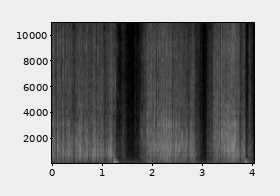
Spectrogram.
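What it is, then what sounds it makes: Soapy plastic foam sponge being brushed. A soapy red porous plastic foam sponge is brushed rapidly with a round black-bristle hair brush. The result is three bursts of dense, bright, crackling, wet scratching, each separated by a brief quieter pause.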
